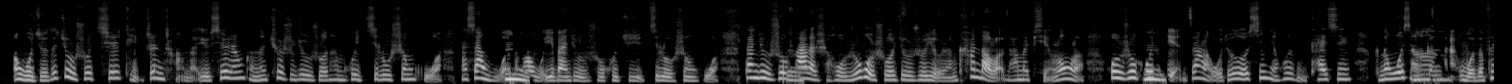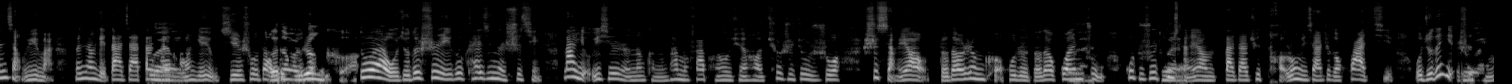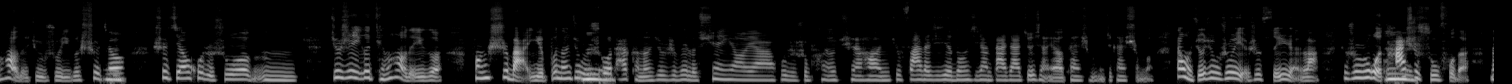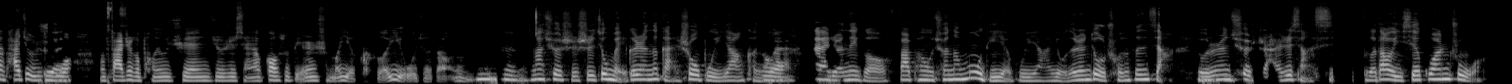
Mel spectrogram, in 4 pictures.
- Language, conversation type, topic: Chinese, podcast, 社交媒体会让你更孤单，还是让你与他人更亲近？
- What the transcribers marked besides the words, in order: other background noise; tapping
